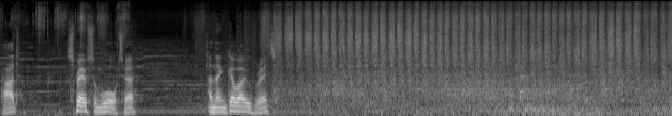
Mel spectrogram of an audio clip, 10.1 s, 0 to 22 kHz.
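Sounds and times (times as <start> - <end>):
scouring pad scrubbing steel: 2.9 - 10.0.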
